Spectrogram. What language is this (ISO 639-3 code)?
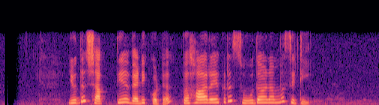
sin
